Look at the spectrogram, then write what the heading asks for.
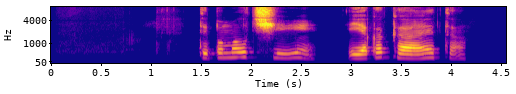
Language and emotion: Russian, angry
